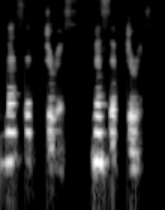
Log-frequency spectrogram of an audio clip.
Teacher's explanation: There's 2 genera, Psilotum, that genus, and then again, the T in front of another consonant in science is silent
